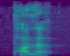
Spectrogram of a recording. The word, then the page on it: phala: Pali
